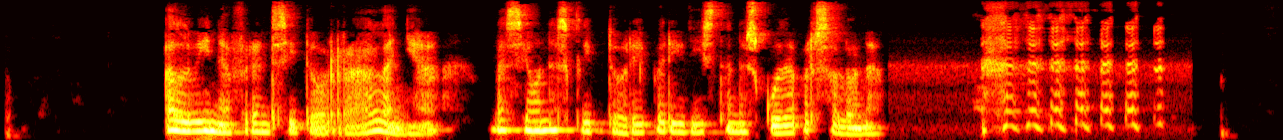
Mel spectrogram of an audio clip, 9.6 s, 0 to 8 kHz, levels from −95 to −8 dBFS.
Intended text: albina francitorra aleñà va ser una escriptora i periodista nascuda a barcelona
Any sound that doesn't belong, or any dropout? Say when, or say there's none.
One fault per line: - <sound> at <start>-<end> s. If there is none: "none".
- laugh at 7.3-8.8 s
